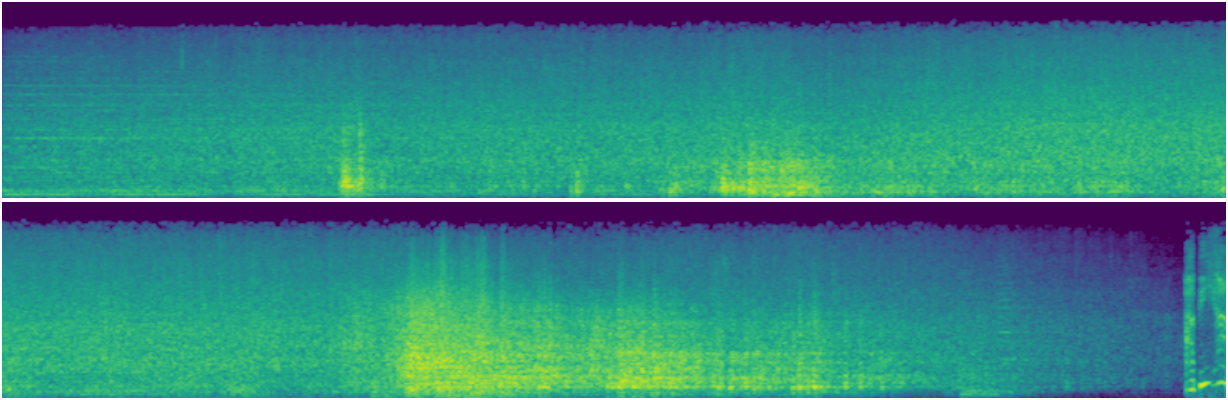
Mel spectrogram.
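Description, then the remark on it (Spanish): A thunderstorm finally breaking out on a cloudy day, with steady rain hissing throughout, broken by deep rolling rumbles of thunder that swell loudly around the middle before fading, then a sharp crack right at the end. “amanecido nublado y por fin estalló la tormenta.”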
